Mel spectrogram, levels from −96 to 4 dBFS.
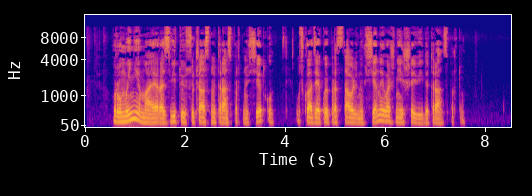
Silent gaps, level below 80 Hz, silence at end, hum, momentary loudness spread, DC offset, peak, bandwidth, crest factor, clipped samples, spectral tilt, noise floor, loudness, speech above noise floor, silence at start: none; -54 dBFS; 0.95 s; none; 14 LU; under 0.1%; -2 dBFS; 11.5 kHz; 18 dB; under 0.1%; -4.5 dB/octave; -72 dBFS; -18 LUFS; 54 dB; 0.6 s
